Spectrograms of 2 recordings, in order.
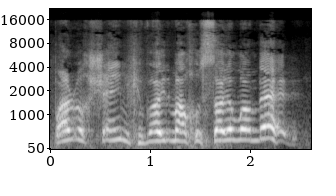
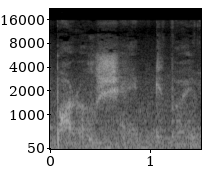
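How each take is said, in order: First: Proclaimed high and loud; loud and proud. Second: Unvoiced whisper of the blessing. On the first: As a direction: call the blessing out with pride. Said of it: "Say it loud, say it proud". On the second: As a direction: hush it like a secret prayer. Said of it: "Why don't we whisper it?". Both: Shown as a demonstration.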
